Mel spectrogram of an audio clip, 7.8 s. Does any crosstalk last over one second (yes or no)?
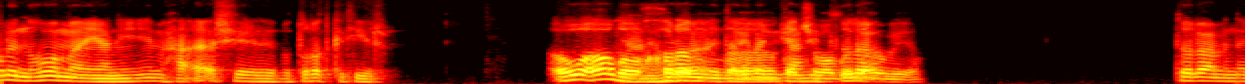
yes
